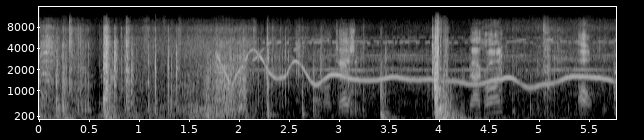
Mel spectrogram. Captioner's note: radio: frequency squealing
